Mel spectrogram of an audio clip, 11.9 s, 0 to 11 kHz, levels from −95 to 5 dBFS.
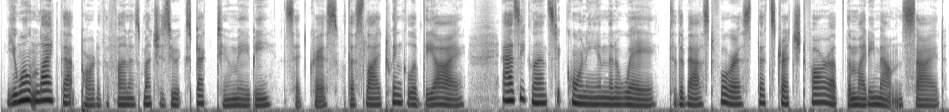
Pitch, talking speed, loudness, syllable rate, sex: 160 Hz, 220 wpm, -21 LUFS, 5.0 syllables/s, female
